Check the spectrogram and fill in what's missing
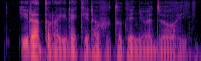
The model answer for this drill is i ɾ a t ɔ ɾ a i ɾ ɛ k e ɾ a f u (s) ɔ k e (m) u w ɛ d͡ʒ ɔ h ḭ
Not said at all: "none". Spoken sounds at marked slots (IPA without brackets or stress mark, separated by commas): t, ɲ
